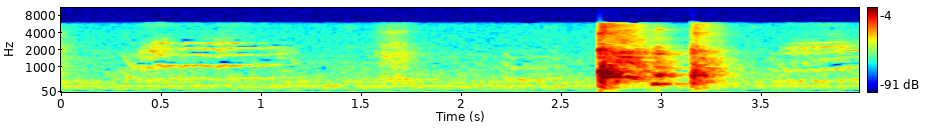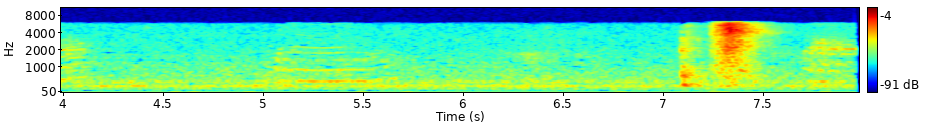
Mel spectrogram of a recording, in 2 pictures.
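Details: Aster, a pet cat perched on her cat tower, answers human coughs with several drawn-out, tonal meows. One comes before and two after a pair of sharp coughs, then another cough near the end, indoors in a quiet room.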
